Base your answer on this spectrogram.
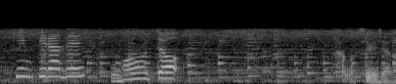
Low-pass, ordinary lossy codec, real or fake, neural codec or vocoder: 5.4 kHz; none; real; none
